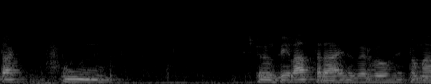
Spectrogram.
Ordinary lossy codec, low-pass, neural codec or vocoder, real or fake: none; 7.2 kHz; none; real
